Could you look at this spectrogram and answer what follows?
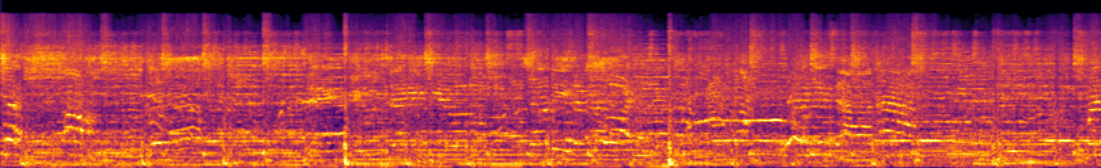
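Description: Loud live band music with a vocalist on a microphone over drums. Two brief sharp knocks stand out, about three and a half and nearly seven seconds in.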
